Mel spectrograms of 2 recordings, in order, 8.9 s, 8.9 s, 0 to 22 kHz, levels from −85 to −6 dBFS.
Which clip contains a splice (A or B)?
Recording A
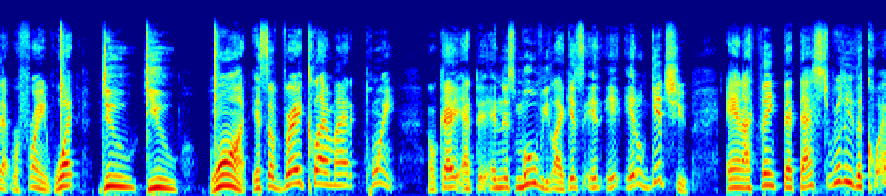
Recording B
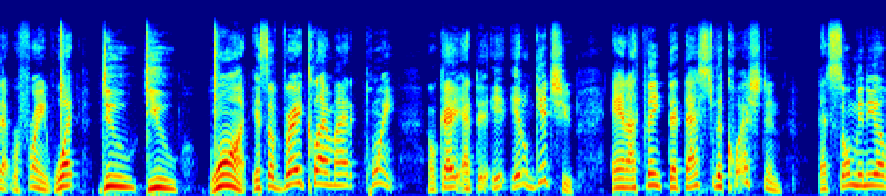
B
